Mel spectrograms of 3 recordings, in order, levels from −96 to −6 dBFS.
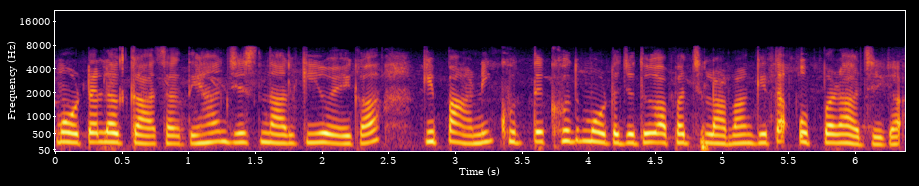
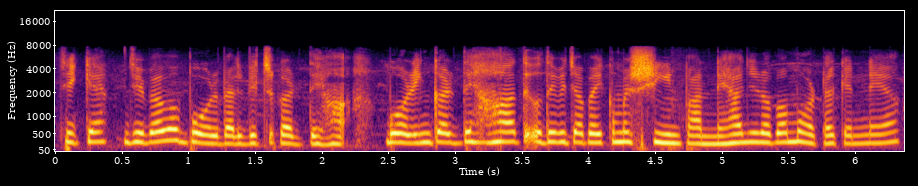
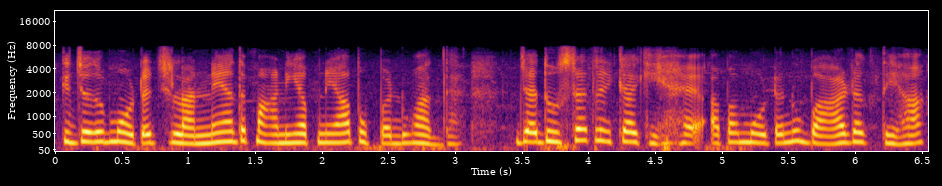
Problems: background sounds at intervals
